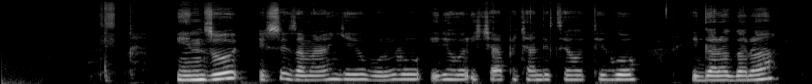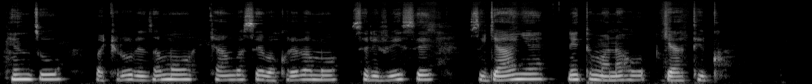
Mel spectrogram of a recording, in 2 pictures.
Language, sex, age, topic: Kinyarwanda, female, 18-24, finance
